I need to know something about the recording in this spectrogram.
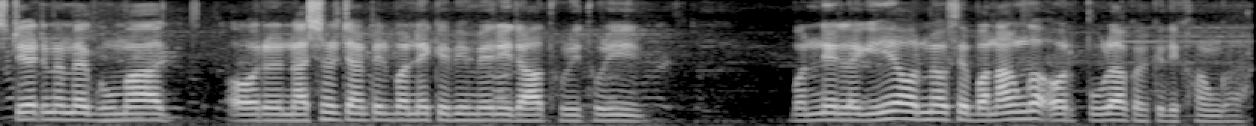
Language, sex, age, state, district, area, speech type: Hindi, male, 18-30, Uttar Pradesh, Mirzapur, rural, spontaneous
